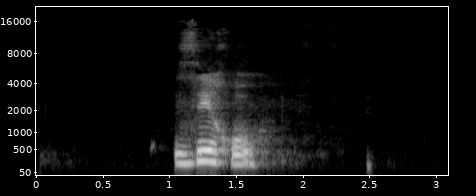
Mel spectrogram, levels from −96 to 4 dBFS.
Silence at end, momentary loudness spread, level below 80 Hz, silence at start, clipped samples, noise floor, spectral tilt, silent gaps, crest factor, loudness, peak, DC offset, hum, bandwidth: 1.45 s; 14 LU; -82 dBFS; 1.05 s; under 0.1%; -89 dBFS; -7.5 dB/octave; none; 20 dB; -21 LUFS; -6 dBFS; under 0.1%; none; 13 kHz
